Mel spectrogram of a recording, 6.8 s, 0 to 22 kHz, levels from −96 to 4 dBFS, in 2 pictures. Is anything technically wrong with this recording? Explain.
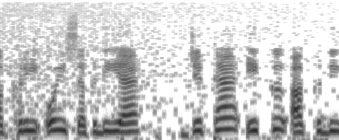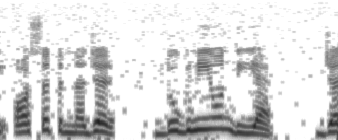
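Yes. Overdone noise removal runs throughout the speech. Bands near the estimated noise are cut away, leaving near-silent gaps with twinkling specks.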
